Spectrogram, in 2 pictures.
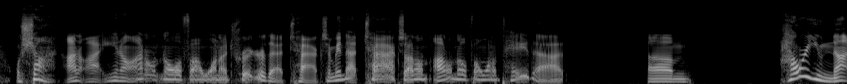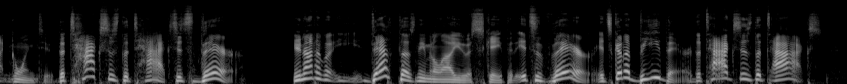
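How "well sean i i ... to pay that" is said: halting, unsure, worried, hesitant, creaky put-on voice. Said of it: "some of these voices".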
